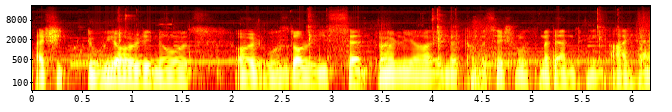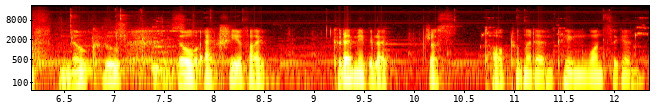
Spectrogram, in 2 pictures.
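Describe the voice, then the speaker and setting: A man's voice: fairly low pitch, steady tone, moderate pace. A man giving casual let's play commentary, rambling, thinking aloud and correcting himself as he goes. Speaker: gaming streamer. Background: game music.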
